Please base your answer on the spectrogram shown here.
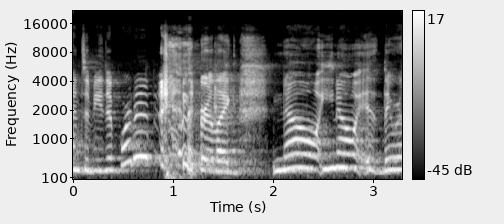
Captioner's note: laughs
